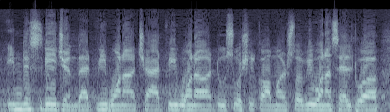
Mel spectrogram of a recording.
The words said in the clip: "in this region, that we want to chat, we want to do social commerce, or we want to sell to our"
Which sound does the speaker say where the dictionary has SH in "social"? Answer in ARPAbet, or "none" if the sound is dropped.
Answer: SH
